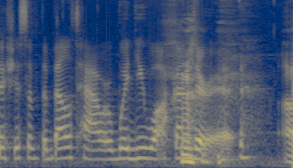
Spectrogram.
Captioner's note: laugh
